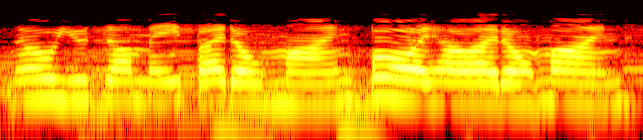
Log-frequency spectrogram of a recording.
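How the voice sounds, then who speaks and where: A woman's voice: fairly high pitch, little pitch movement, a little slow, lightly acted. An actress playing a plucky, wisecracking young dance-hall woman in American vintage radio thriller style. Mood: wry. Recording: tinny old radio recording with music.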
